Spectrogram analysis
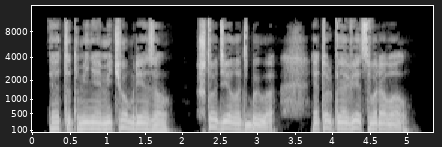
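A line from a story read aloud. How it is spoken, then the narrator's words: Whimpering. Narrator (Russian): Продолжал хныкать тот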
